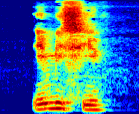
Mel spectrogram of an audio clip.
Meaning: second-person plural imperfect subjunctive of émettre
- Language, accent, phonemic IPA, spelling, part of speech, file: French, Canada, /e.mi.sje/, émissiez, verb, LL-Q150 (fra)-émissiez.wav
